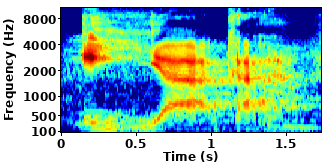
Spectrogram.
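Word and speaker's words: إِيَّاكَ: Lafaz kata dalam satu makna iyyaka, di huruf ya-nya ada tasdid, double ya-nya, rangkap. Dibacanya iyyaka, hanya kepadamu ya Allah kami menyembah, wa iyyaka nasta'in, dan hanya kepadamu ya Allah kami mohon pertolongan.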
